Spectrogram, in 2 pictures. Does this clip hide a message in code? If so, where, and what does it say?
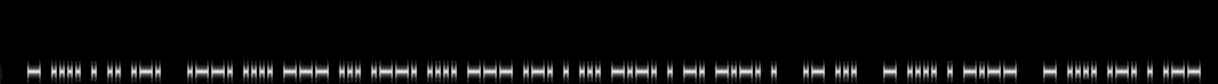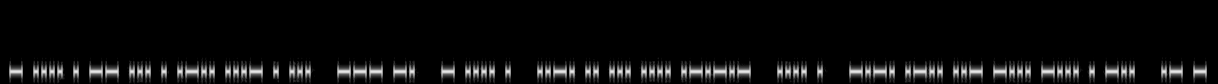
Yes: Morse code from 0.3 to 24.2 s, heard as a keyed tone, about 30 wpm, 600 Hz. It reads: THEIR PHOSPHORESCENCE AS THEY THREW THEMSELVES ON THE FISH. HE CLUBBED AT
